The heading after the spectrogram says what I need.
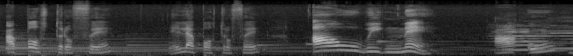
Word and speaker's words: Aubigné: es un autor alemán, D apóstrofe el apóstrofe, Aubigné, A-U, B larga I, G-N-E, acento en la E.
